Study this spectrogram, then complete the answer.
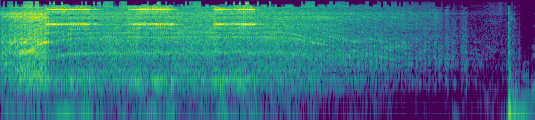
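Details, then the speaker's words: Hammer dead from a yanked-out disconnected wire, after reconnecting: motor runs in three short bursts with a high clean whine, winds down smoothly; healthy normal running. "Nothing wrong there at all. For some reason, somebody yanked out that wire and shoved it up here."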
